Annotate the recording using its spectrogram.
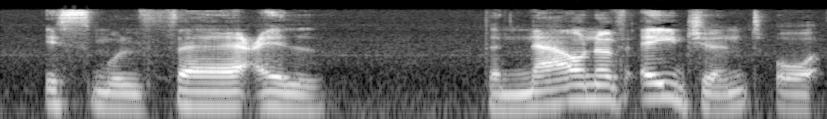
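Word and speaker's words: اسم الفاعل: First, the noun of agent or active participle, pronounced ismul fa'il, ismul fa'il. The noun of agent or active participle, ismul fa'il.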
